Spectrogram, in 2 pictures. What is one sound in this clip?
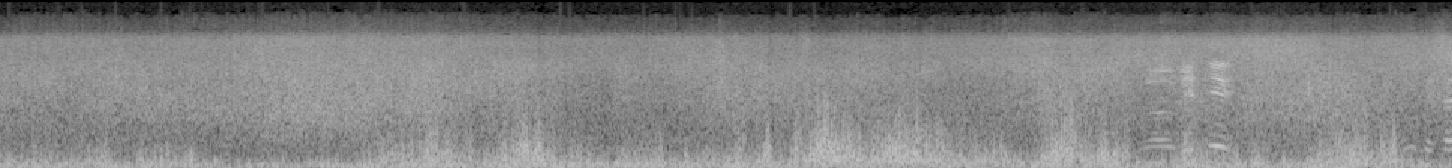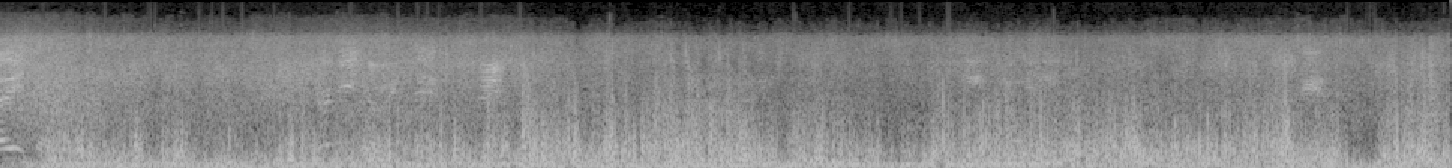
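Waves wash against rocks nearby.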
